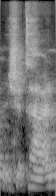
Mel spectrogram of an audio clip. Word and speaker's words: JaTaun: As far as Facebook, I'm Jatan Noel.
